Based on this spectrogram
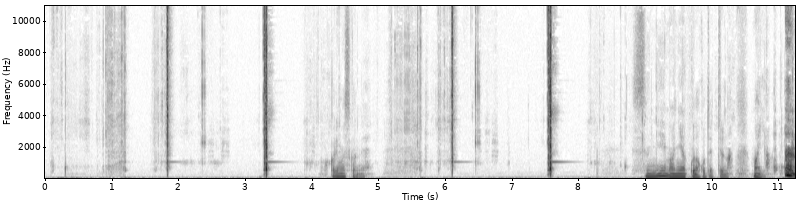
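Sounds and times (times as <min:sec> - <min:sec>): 
film camera shutter snapping: 0:03.2 - 0:03.5, 0:07.5 - 0:07.8
speech: 0:04.3 - 0:05.0, 0:09.0 - 0:11.2.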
